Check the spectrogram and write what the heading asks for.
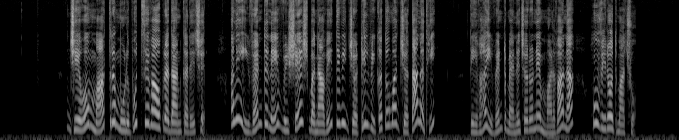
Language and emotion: Gujarati, disgusted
